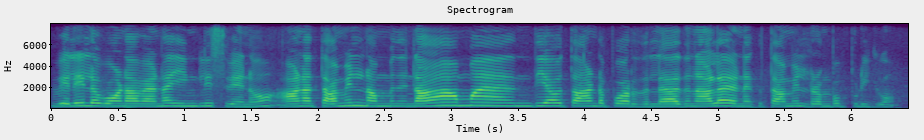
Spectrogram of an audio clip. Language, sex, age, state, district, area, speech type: Tamil, female, 30-45, Tamil Nadu, Erode, rural, spontaneous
